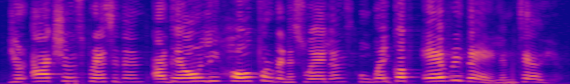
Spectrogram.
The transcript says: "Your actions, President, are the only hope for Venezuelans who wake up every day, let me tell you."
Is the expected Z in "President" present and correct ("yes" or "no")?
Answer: no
